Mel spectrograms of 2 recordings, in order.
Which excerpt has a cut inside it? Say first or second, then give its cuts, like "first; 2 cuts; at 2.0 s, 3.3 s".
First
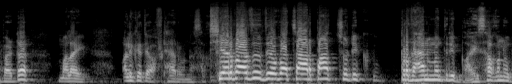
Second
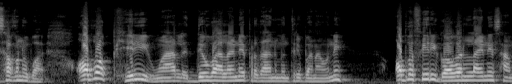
first; 1 cut; at 2.1 s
